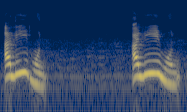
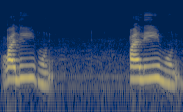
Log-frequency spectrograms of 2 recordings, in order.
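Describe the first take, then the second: First: Arabic alif in अलीमुन, no throat sound; alif alimun. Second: अलीमुन with a throaty ain at the start; ain alimun. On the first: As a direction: say अलीमुन with a plain alif opening. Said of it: "हमज़ा आप कहिए या अलिफ कहिए". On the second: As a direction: squeeze the throat on the first sound of अलीमुन. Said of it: "आइन से एक लफ्ज़ है". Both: Shown as a demonstration.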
